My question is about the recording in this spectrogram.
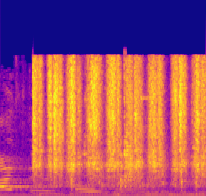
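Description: Sandpaper rubbed quickly back and forth over Bondo body filler on a car's rocker panel, a rapid scratchy stroking that starts about a third of a second in, over background music.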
